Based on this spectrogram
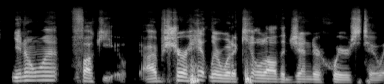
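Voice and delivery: usual speaking voice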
